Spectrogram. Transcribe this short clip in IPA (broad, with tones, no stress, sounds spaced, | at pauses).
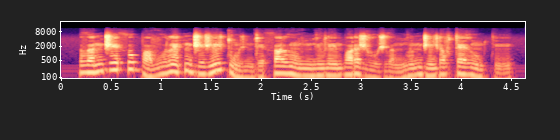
ð ʌ˧˥ n d͡ʒ e˥ θ u˥ b ɒ˩˧ v u˧˥ l ɛ̃˧˥ t n d͡ʒ e˧ ʒ ẽ˥ ʒ t w ũ˩ ʒ ŋ ɡ e˩˧ θ ɒ˥ l ð ũ˧ v ŋ ɡ ẽ˧ v ɾ ẽ˧˥ b ɒ˧˥ ɾ ʌ˩˧ ʒ ɣ u˩ ʒ ð ʌ˩ ŋ ɡ ũ˧˥ l n d͡ʒ ɛ̃˧˥ ʒ ɾ ʌ˥ v t ɛ˥ ɣ ũ˧ b t ẽ˩˧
